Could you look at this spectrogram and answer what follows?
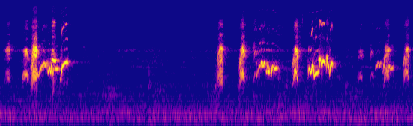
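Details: Sooty-headed bulbul, wild, pressing a rival with a brief chattering phrase, over a second of silence, then a second cluster of sharp chirps and twisting warbled notes.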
